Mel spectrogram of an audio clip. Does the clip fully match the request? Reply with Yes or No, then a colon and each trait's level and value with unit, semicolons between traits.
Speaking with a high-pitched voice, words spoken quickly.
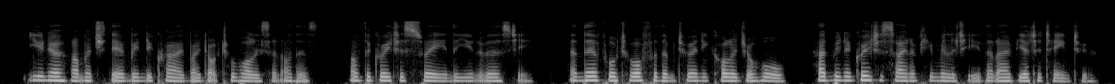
No: medium, 165 Hz; fast, 230 wpm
